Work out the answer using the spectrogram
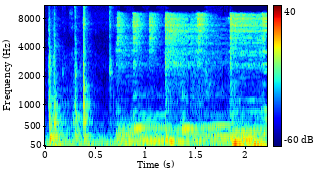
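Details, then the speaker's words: Aiwa Excelia XK-007 cassette deck, which plays only some tapes despite repeated service, relubrication and motor swaps, now playing a tape it handles. A couple of loading clunks, then steady clean music with no dropouts, dragging or pitch wobble; normal playback. "And yet, listen to that. No problems."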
